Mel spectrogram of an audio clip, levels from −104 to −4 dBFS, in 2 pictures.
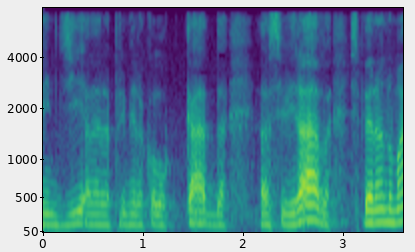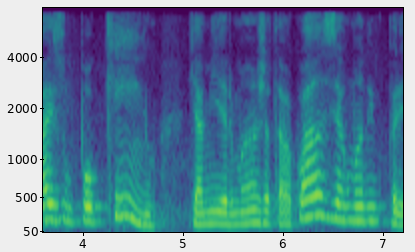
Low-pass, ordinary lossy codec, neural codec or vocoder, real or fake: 7.2 kHz; MP3, 64 kbps; none; real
